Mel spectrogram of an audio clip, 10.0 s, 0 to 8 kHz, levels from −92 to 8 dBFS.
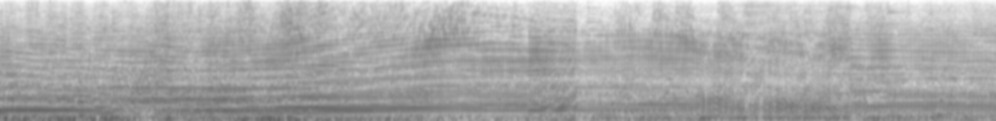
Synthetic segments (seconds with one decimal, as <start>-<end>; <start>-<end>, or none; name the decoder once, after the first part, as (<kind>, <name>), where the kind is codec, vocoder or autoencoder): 7.0-8.5 (vocoder, HiFi-GAN)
